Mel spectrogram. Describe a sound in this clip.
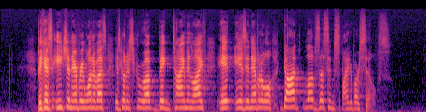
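A middle-aged man speaks with animation through a microphone in a large room.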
